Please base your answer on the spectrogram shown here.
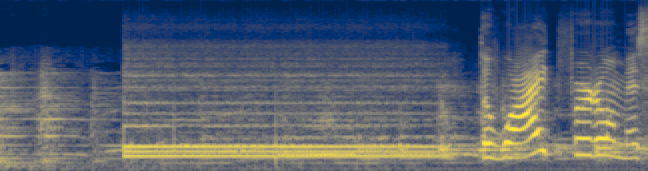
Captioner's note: loud horn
